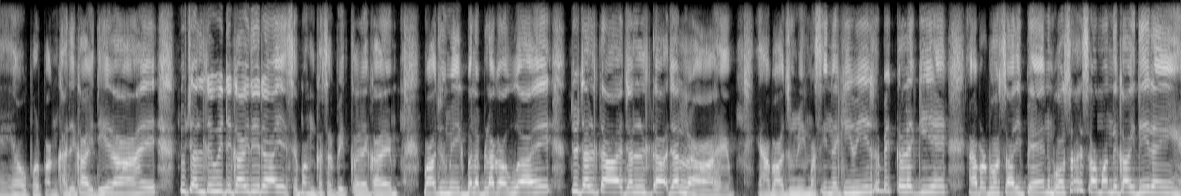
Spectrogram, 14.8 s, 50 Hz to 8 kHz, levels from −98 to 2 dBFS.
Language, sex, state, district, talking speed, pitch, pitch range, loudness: Hindi, male, Uttarakhand, Tehri Garhwal, 225 wpm, 215 Hz, 195-245 Hz, -17 LUFS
